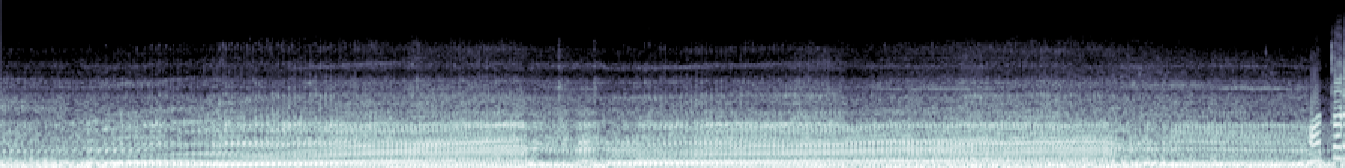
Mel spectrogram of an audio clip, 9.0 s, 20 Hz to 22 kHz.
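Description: A loud, continuous engine drone from a modified 2016 Harley-Davidson Street 500 bobber motorcycle while riding, with rising and falling pitch as it accelerates, steady and close throughout.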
